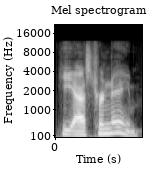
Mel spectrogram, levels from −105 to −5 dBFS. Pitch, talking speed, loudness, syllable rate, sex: 145 Hz, 275 wpm, -16 LUFS, 6.5 syllables/s, male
